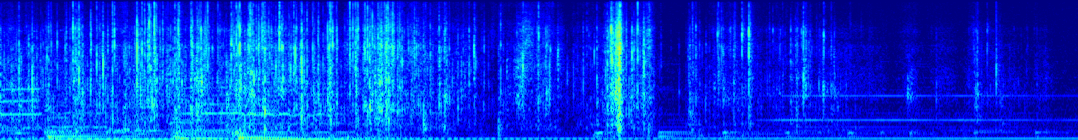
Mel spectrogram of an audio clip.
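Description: Thin plastic piping bag crinkling and rustling as it is handled and squeezed around meringue, with a sharp crackle about six seconds in, then only scattered soft crinkles.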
